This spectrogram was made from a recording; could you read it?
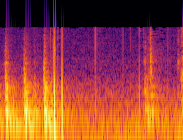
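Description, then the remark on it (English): Heavy fists pounding on the door of the Sutherland plantation house to rouse the foreman: a quick burst of loud, dull thuds, then a few scattered, softer knocks, with no voices. “after considerable pounding on the door, succeeds in arousing the foreman who owns the elephant”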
